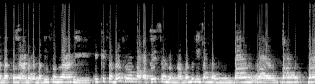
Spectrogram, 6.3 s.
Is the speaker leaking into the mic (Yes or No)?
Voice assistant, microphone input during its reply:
Yes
